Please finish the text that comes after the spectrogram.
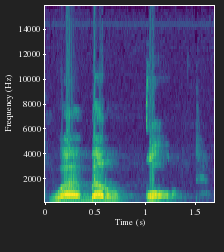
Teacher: Getarannya sedikit jangan berlebihan. Baru qofnya pantulkan.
